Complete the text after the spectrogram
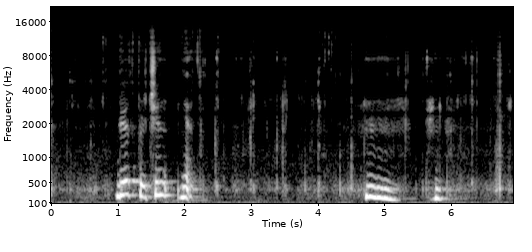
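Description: A young woman hums with pleasure while chewing.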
